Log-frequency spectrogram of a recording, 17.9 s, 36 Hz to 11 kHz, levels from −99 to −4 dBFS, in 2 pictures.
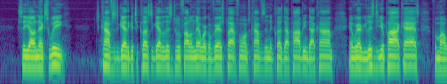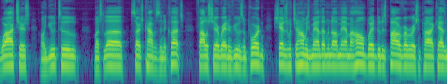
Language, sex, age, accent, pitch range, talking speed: English, male, 40-59, American, 110-130 Hz, 210 wpm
